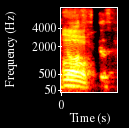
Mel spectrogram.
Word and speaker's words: Garth: Garth, but all the Garths. Keep in mind, for those who are not American, it sounds like arse, as in how the British say arse.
